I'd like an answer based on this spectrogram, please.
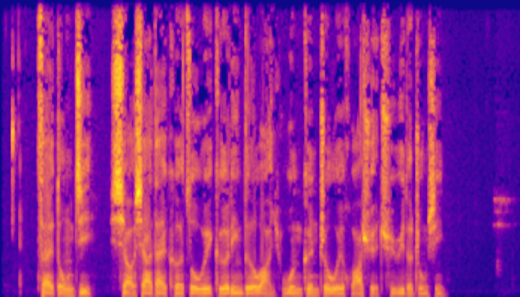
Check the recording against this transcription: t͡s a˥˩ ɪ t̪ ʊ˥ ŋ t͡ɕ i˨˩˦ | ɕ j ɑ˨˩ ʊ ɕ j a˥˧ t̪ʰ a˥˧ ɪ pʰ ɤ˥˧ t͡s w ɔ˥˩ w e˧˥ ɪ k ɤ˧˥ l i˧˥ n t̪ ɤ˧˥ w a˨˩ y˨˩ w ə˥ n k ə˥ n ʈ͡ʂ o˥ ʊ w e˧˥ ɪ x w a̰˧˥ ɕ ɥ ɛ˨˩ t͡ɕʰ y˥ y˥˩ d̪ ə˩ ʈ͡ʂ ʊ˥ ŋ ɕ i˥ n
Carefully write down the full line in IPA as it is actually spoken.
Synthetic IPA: t͡s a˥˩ ɪ t̪ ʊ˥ ŋ t͡ɕ i˥˩ | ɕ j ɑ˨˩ ʊ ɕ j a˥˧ t̪ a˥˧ ɪ kʰ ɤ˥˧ t͡s w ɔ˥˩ w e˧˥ ɪ k ɤ˧˥ l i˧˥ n t̪ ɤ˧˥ w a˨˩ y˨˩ w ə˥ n k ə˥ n ʈ͡ʂ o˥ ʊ w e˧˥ ɪ x w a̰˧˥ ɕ ɥ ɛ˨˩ t͡ɕʰ y˥ y˥˩ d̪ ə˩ ʈ͡ʂ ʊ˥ ŋ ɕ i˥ n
